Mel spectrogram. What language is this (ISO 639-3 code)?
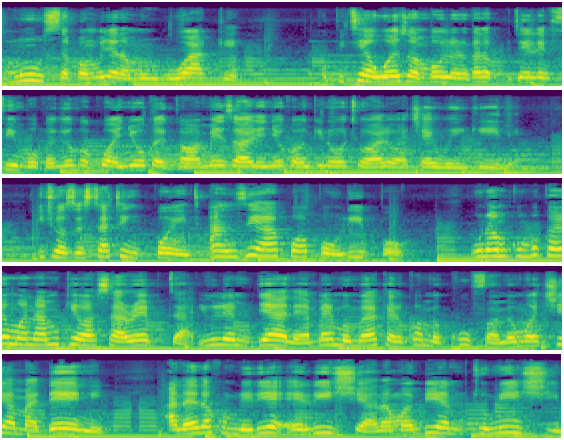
swa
